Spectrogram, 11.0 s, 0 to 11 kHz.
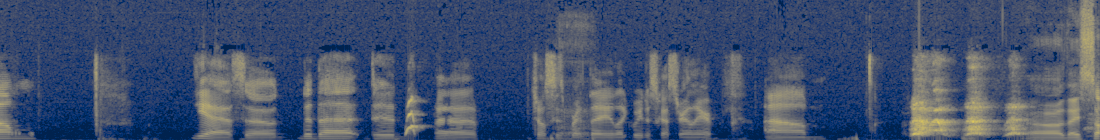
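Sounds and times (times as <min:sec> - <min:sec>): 
speech: 0:00.1 - 0:01.1, 0:02.0 - 0:08.2, 0:09.1 - 0:10.9
dogs barking: 0:09.1 - 0:10.4.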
